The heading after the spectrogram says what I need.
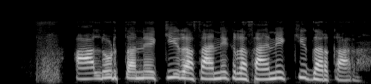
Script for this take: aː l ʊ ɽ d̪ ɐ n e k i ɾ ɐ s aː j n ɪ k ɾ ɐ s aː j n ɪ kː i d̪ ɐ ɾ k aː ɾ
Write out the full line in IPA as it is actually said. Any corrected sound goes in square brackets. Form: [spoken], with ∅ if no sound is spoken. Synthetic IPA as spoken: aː l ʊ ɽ [t̪] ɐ n e k i ɾ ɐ s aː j n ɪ k ɾ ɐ s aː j n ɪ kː i d̪ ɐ ɾ k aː ɾ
